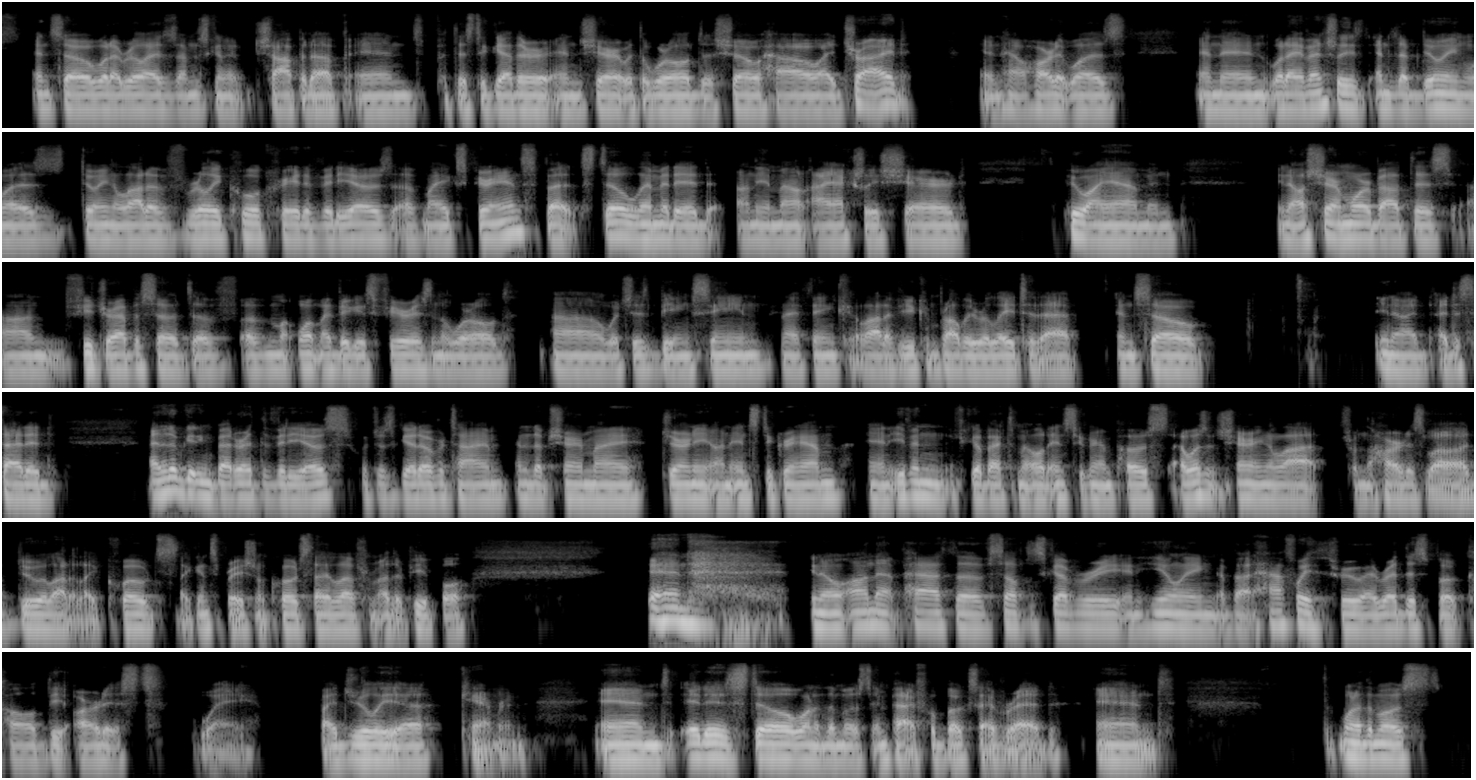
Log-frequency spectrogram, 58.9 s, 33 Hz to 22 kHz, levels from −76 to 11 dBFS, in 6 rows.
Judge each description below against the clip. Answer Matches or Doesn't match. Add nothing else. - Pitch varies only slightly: Matches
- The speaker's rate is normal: Doesn't match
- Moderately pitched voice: Doesn't match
